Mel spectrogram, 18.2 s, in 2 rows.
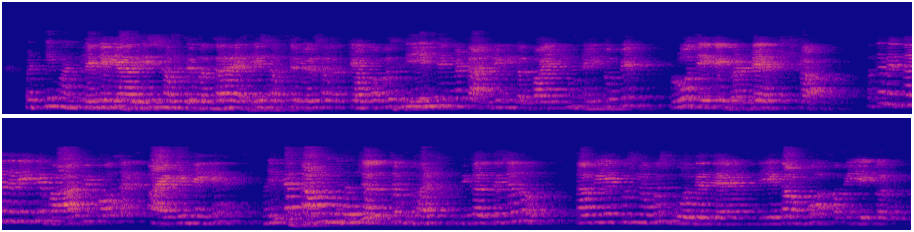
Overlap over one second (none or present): present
